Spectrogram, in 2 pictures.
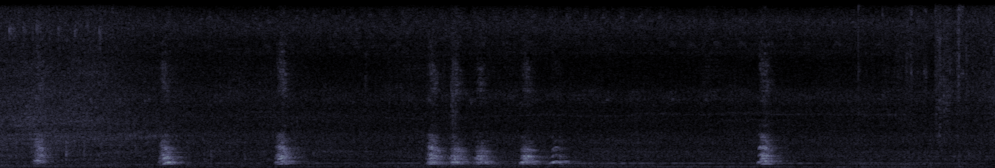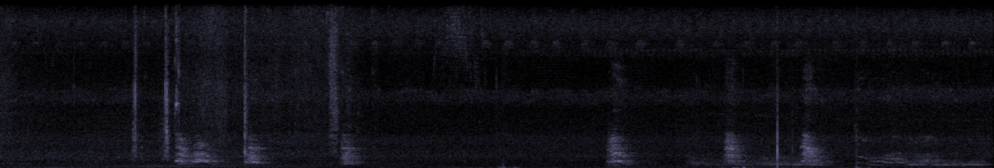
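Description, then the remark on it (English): Deep, heavy barking from two large dogs, coming in short bursts and clustered volleys over the whole stretch, with some echo, with a few yips and whines mixed in. “big dog. Two big dogs.”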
